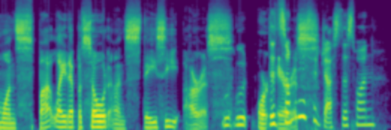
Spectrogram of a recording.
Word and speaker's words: Arras: differently but i'm going to say stacy aris because it's a a-r-r-a-s r-s but this is how i would say it this episode is going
